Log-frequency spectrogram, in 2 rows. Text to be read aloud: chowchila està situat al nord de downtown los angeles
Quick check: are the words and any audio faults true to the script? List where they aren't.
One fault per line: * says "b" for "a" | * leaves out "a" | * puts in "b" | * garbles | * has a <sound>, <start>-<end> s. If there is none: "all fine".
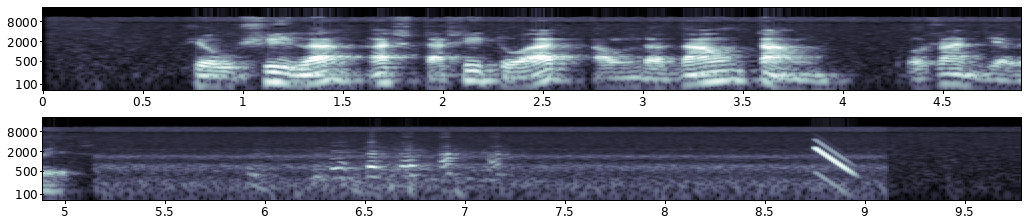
* leaves out "nord"
* has a laugh, 5.9-7.5 s
* has a chirp, 8.8-9.0 s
